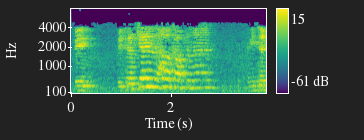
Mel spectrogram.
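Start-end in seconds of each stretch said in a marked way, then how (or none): 1.3-2.9 high, raised-voice order; acted holler from a rescuer; urgent calling out. Soldiers in helicopter to drowning man, urgent high call. Armed forces shouting from helicopter.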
